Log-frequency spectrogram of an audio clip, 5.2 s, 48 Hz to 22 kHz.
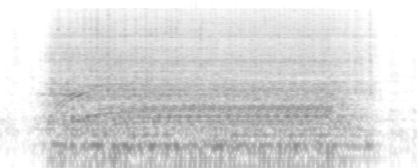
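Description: A sewing machine stitches a 2-inch folded waistband on a palazzo, running in one steady, loud, fast burst for about four seconds before stopping, with no talking.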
